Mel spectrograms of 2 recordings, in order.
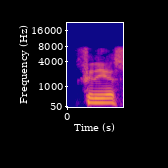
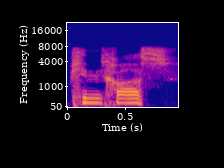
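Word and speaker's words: Phinehas: should mention Phineas okay that's the way most of us would pronounce this Phineas or Pinos in Hebrew this name is also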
